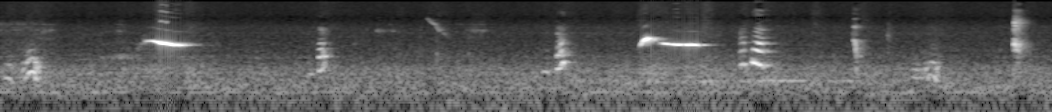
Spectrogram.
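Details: African grey parrot talking and whistling: clear whistled notes that rise and then fall, with scattered clicks and short chirps in between, in otherwise quiet surroundings.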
